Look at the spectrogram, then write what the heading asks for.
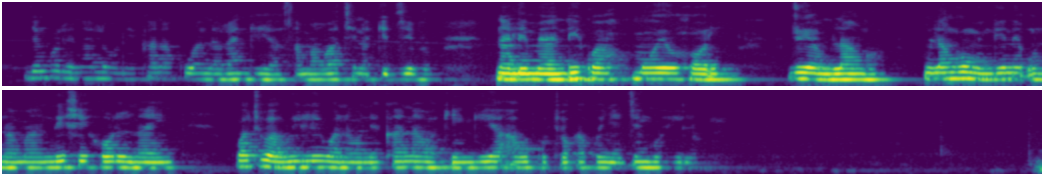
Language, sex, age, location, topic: Swahili, female, 25-35, Nairobi, education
